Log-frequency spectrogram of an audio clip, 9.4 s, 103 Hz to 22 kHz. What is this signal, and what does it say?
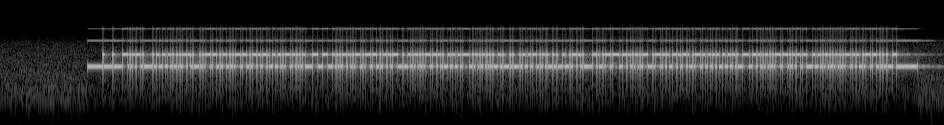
RTTY (75 baud, 850 Hz shift), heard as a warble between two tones, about 1700 Hz centre, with room echo. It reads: WIJ KENNEN HIERVOOR EEN OUDE UITDRUKKING: HET DOEL HEILIGT DE MIDDELEN.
